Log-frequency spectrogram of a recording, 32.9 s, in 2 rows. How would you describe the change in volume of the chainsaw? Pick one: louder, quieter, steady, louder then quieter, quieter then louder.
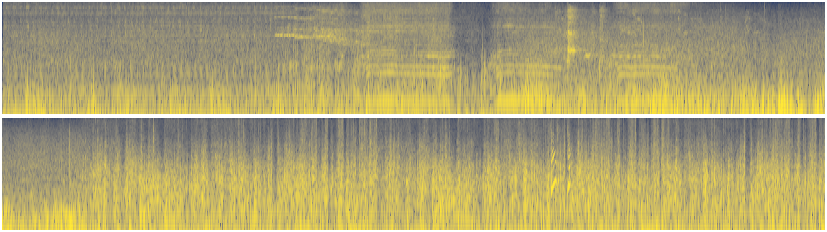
louder.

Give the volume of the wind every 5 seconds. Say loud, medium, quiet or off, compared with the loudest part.
medium, medium, loud, loud, loud, loud, loud.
